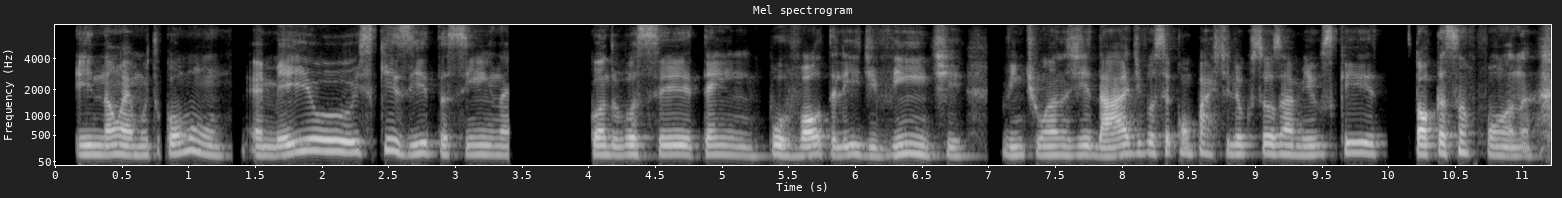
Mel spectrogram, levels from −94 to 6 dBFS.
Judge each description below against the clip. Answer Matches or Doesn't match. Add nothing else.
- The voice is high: Doesn't match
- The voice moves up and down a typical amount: Doesn't match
